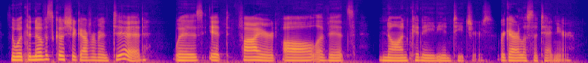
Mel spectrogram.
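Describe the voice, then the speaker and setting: Her recording is very clean, with a silent background. The woman speaks at a moderate pace with a fairly low pitch and fairly even intonation. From Moncton, New Brunswick, Canada. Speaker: former government commissioner. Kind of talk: interview.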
